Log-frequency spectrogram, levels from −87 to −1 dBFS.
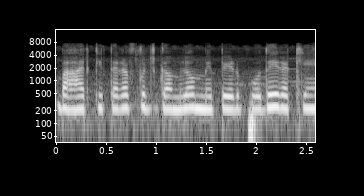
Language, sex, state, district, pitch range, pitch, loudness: Hindi, female, Uttar Pradesh, Shamli, 220-230 Hz, 225 Hz, -15 LUFS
